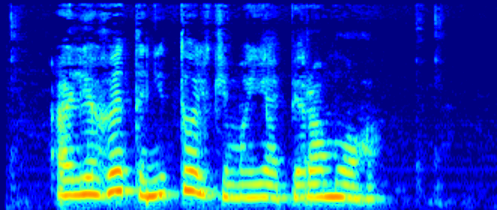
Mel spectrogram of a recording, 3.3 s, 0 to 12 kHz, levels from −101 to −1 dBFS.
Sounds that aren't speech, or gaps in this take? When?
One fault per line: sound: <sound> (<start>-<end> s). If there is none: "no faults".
no faults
